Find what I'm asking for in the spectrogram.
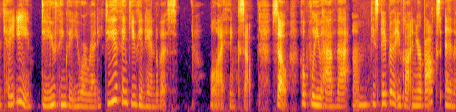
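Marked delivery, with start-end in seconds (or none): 4.2-4.9 whisper. Acted. Teacher answers own question softly.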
